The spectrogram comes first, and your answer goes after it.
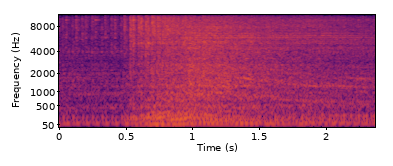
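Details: GatorTail 35GTR mud motor with Backwater Performance Systems exhaust, baseline before carb, intake and exhaust upgrades: even idle swells into a clean, smooth rev and settles back with no knocks or misses; healthy motor.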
